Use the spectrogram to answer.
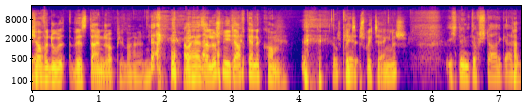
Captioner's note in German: gelächter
